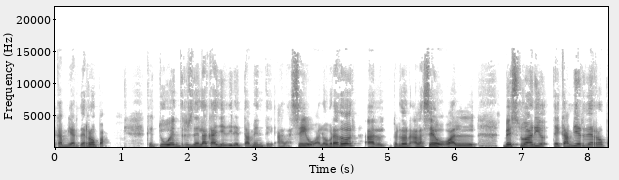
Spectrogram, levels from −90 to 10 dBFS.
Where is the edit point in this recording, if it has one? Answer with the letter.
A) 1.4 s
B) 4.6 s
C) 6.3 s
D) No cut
A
